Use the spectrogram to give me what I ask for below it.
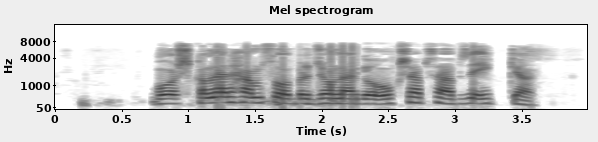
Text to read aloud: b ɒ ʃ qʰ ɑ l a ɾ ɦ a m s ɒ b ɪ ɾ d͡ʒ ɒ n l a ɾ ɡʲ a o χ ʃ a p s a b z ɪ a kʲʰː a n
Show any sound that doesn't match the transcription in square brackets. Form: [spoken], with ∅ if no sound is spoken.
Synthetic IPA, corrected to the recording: b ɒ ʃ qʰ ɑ l a ɾ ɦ a m s ɒ b ɪ ɾ d͡ʒ ɒ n l a ɾ ɡʲ a o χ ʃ a p s a b z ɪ [e] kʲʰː a n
